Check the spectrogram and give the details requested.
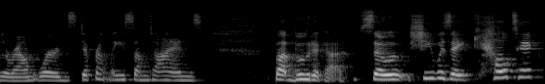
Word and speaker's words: Boudicca: i think she might actually be my favorite buddhica or bodacia or however you want to pronounce it i will never make fun of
